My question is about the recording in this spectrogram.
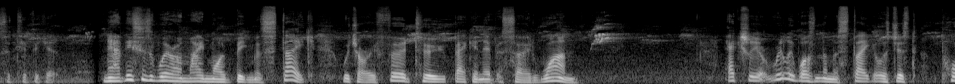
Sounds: Speech, Environmental noise

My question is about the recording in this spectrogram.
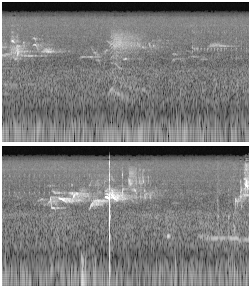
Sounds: Animal, Bird

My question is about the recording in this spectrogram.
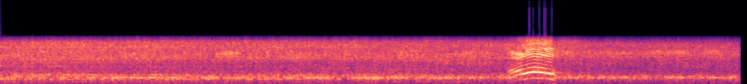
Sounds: Speech, Vehicle

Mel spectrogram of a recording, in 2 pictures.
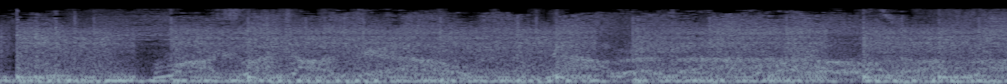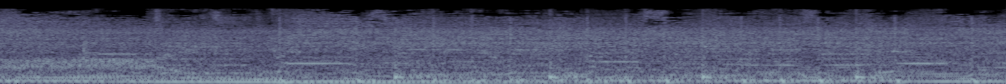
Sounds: Music

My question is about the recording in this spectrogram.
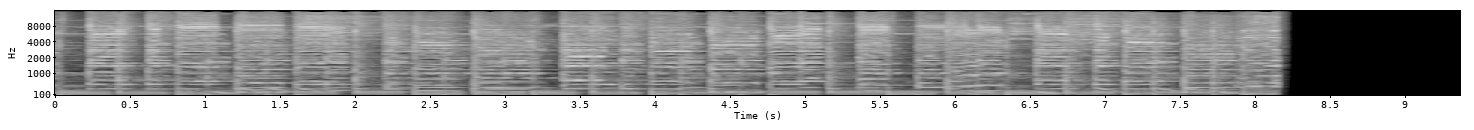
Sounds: Soundtrack music, Music, Theme music

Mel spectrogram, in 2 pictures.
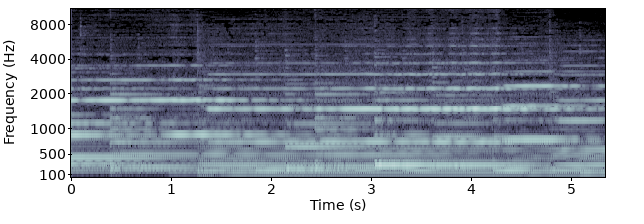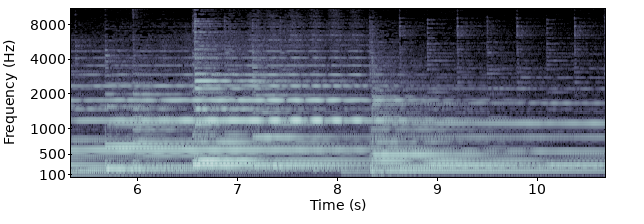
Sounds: Music

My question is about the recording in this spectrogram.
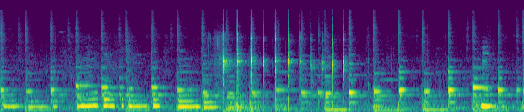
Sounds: Music

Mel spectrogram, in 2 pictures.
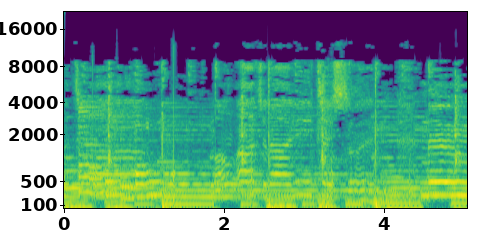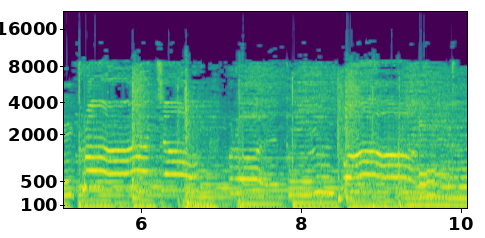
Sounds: Music

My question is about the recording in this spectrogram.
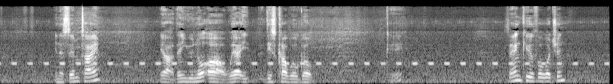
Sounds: Speech

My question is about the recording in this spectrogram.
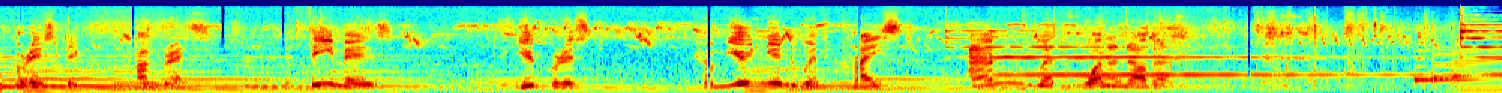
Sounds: Speech, Music

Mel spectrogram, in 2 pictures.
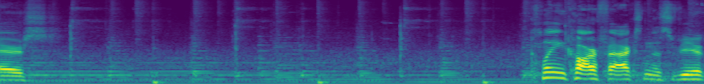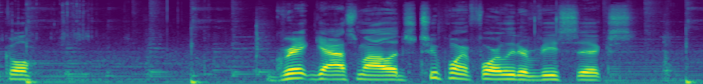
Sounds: Music, Speech

